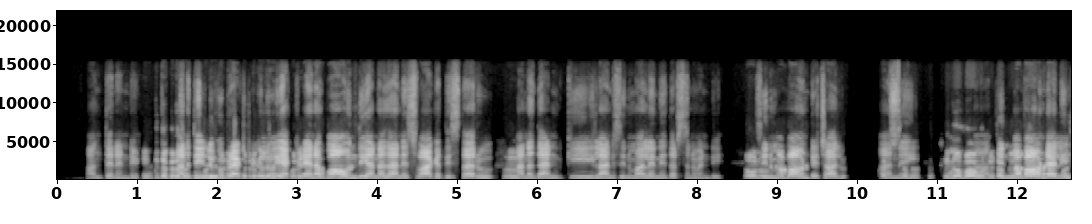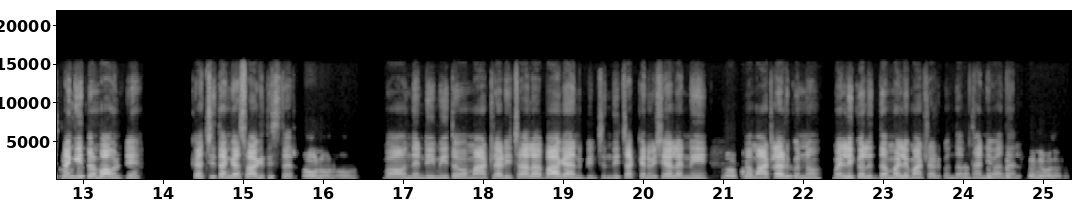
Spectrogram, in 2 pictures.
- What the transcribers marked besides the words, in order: background speech; in English: "డబ్బింగ్"
- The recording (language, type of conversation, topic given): Telugu, podcast, డబ్బింగ్ లేదా ఉపశీర్షికలు—మీ అభిప్రాయం ఏమిటి?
